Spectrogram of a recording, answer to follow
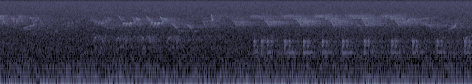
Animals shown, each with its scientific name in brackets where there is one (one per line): Red-eyed Vireo (Vireo olivaceus)
Mourning Warbler (Geothlypis philadelphia)
Yellow-bellied Sapsucker (Sphyrapicus varius)
Ovenbird (Seiurus aurocapilla)
American Crow (Corvus brachyrhynchos)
